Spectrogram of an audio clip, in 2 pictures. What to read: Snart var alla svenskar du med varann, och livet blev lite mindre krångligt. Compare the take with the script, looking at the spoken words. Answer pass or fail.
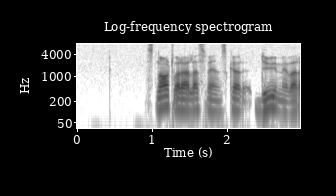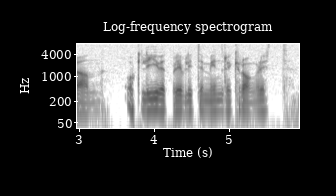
pass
